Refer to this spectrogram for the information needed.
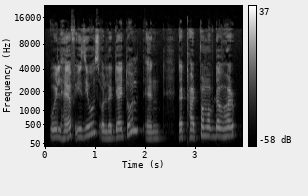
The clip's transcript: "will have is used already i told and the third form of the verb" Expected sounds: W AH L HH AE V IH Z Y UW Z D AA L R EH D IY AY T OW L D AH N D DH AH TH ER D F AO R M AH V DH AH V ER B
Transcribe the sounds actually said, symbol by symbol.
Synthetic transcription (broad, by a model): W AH L HH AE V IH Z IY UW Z AA L R EH D IY AY T OW L D AH N D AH T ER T F AO R M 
